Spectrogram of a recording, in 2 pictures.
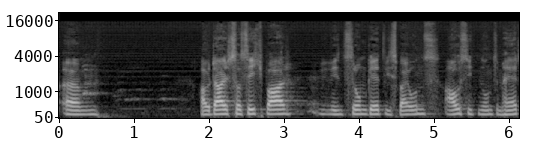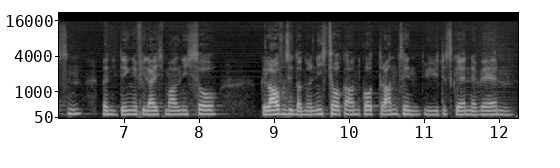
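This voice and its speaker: A man preaching a sermon in a calm, plain way, retelling a story with small pauses and fillers. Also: on the high side. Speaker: pastor.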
